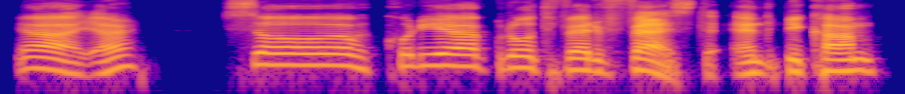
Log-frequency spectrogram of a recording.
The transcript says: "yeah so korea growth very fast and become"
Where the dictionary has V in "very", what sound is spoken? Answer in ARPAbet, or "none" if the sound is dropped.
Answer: V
